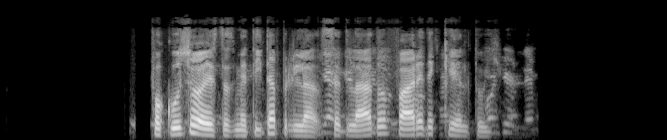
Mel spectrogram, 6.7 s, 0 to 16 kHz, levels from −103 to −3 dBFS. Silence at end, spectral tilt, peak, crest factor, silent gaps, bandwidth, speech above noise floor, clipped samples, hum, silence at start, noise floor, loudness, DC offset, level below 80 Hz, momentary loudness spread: 1.35 s; -4 dB/octave; -4 dBFS; 20 dB; none; 9.8 kHz; over 69 dB; under 0.1%; none; 1.55 s; under -90 dBFS; -21 LUFS; under 0.1%; -74 dBFS; 21 LU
